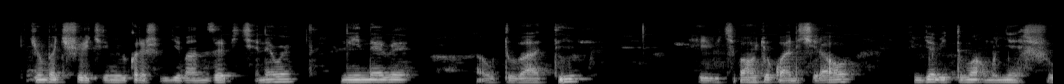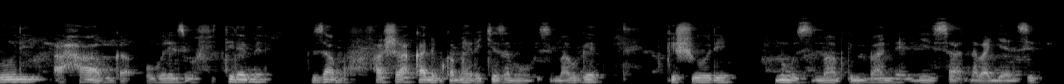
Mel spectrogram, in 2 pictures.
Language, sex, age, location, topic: Kinyarwanda, male, 25-35, Huye, education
